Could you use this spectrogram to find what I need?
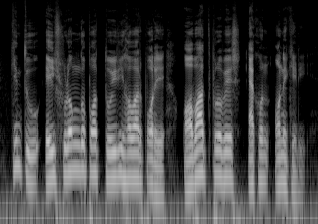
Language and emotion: Bengali, neutral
